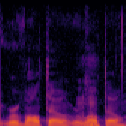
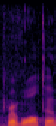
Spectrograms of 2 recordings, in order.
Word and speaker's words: Revuelto: So when you look at because you said you drove the Revuelto? Revuelto. Yeah, and when you think pronounce I'm it, I was saying it like, right.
